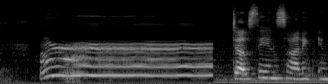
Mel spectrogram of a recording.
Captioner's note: screams into the void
